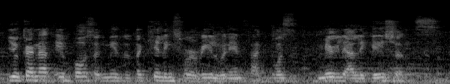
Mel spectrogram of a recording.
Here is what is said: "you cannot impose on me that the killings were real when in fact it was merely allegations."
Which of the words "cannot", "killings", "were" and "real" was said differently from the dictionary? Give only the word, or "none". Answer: killings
